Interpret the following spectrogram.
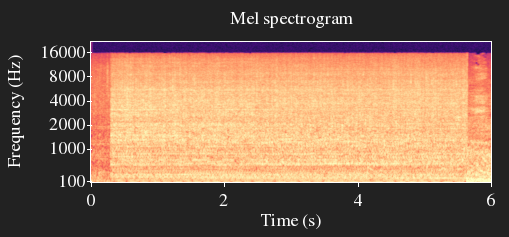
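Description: Small boat's outboard motor running at a steady speed, an even hum with a fast regular pulse, which cuts off suddenly near the end.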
